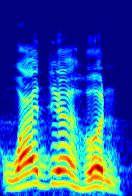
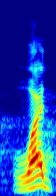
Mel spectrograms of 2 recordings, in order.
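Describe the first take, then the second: First: The j sound is bounced with a slight echo. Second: The j sound stops flat without a bounce. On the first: The speaker calls it right. "harus baca wajhun" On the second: The speaker calls it wrong. "Nggak boleh dibaca waj"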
